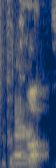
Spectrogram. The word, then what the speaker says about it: Ptah: I call him Ptah because there's a P in there, and I'm sick of not pronouncing letters. So yeah, it's like, but it's Ptah.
